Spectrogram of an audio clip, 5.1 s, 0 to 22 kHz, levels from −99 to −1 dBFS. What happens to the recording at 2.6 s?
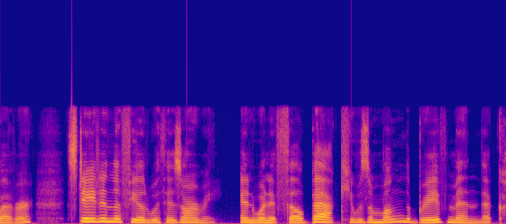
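At 2.6 s the speech carries on intact, with no dropout, click, distortion or other fault.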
